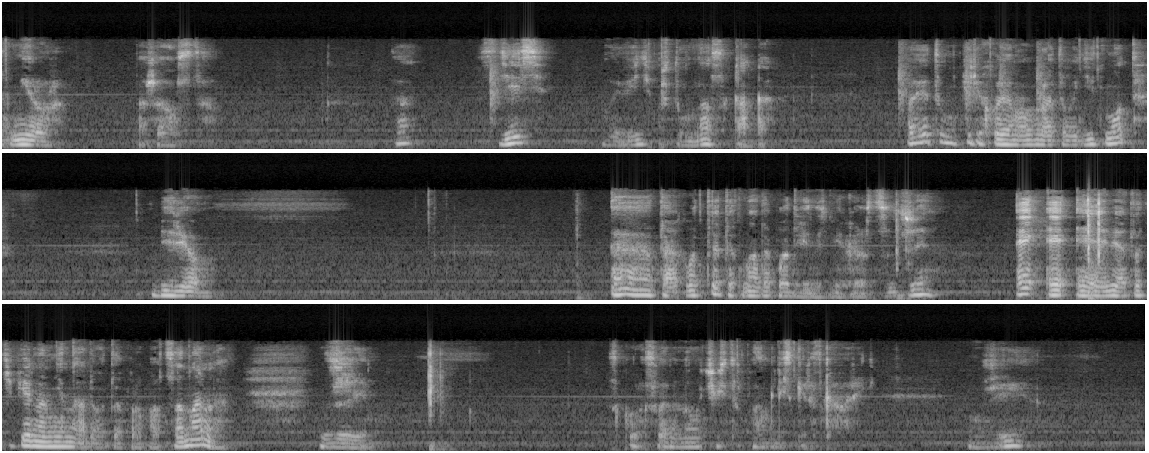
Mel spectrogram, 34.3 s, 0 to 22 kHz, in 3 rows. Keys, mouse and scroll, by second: 1.2-2.1 scroll down 2, 2.1-3.4 scroll up 10, 6.4 click, 9.7-15.8 drag, 18.3 click, 20.4 g, 23.4 click, 24.5-27.2 drag, 27.2 g, 30.8-33.9 middle drag.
